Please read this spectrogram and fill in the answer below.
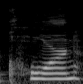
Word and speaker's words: Quorn: And a lot of it, you really don't know if you're going to prefer corn, which is spelled Quorn.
